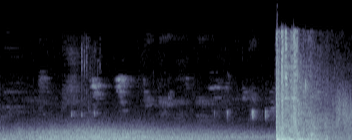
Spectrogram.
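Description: A single sudden, loud shot in the video game Fortnite cuts through quiet outdoor ambience with faint bird chirps, and its echo lingers briefly afterward.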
